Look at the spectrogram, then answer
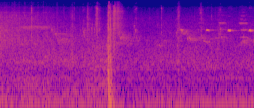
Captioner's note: birds chattering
